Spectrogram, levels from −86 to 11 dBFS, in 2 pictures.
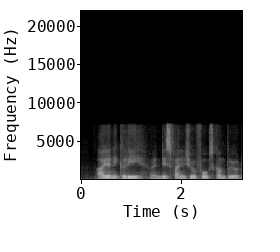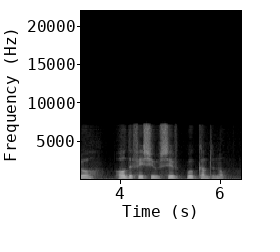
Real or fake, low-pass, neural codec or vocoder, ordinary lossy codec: fake; 7.2 kHz; codec, 16 kHz, 0.2 kbps, FocalCodec; none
